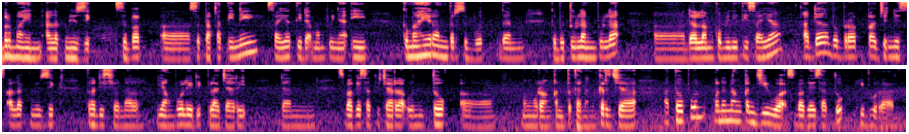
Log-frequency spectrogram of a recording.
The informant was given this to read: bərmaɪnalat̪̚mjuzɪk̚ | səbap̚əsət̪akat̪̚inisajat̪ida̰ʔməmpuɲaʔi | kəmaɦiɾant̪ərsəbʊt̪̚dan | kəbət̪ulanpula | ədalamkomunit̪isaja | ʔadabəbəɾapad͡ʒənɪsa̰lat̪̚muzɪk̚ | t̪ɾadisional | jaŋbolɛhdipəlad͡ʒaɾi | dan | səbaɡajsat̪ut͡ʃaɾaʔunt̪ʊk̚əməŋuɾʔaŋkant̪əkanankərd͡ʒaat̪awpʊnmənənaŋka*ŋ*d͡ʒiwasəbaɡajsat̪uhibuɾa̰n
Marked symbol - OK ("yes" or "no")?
no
